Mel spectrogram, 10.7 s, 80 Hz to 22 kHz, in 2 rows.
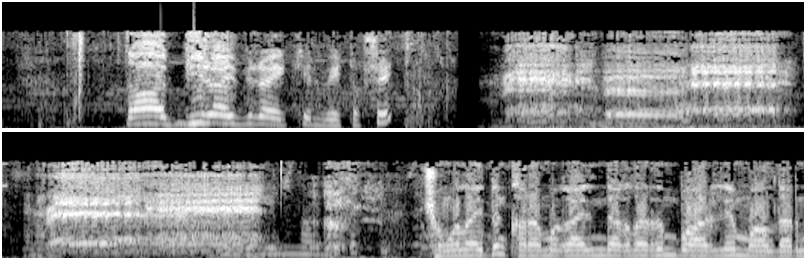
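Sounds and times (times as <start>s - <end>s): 
speech: 0.8s - 2.8s, 4.0s - 4.4s, 7.4s - 10.6s
sheep bleating while driven across snow to pasture: 3.2s - 8.0s.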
